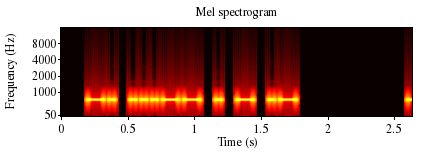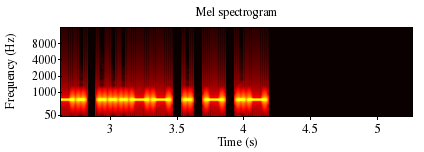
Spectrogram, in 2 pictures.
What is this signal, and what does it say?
Morse code, heard as a keyed tone, about 32 wpm, 700 Hz. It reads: N3ETA N3ETA
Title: USA Call Signs - 5 Characters - Repeated 2x - 30wpm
